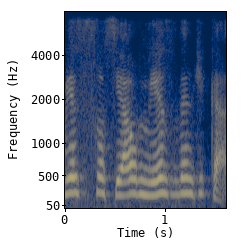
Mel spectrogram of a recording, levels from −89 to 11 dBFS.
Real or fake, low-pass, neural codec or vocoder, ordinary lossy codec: fake; 7.2 kHz; codec, 16 kHz, 1.1 kbps, Voila-Tokenizer; Opus, 16 kbps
